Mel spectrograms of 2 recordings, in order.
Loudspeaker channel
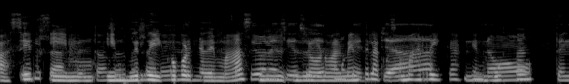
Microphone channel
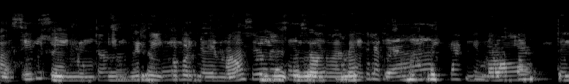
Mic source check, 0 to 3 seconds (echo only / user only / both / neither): echo only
